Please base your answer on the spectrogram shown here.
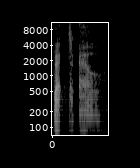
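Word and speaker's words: Beit El: the Gate of Heaven he called that place bethl in Hebrew and if you go there now it you pronounce it as betel betel means the house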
